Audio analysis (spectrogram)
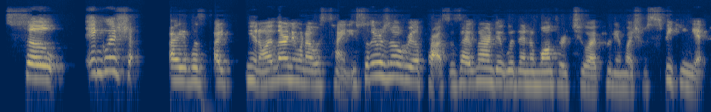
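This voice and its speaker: A woman's voice: mid-range voice, fast talker. A woman, presenting a trading webinar in a chatty, upbeat way and often checking in with "right?". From Soviet Union, raised in the US. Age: 40s. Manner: chatty, upbeat, frequent fillers and "right?" tags. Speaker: trading educator hosting a webinar. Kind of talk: casual presentation. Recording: dull lo-fi webinar audio.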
